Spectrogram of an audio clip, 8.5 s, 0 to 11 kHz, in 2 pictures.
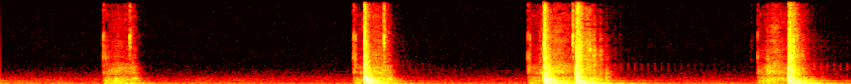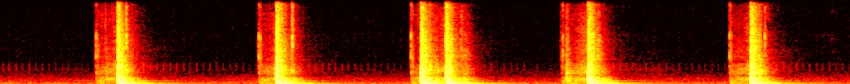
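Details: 2000 Toyota Camry CE rear door power window while raising the glass: rapid, machine-gun-like heavy clunks about once a second. The worn regulator piece slips on its teeth and must be replaced.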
